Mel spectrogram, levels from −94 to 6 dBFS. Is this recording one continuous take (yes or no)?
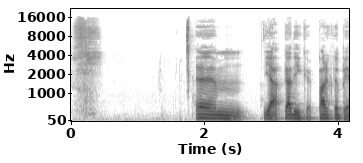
no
